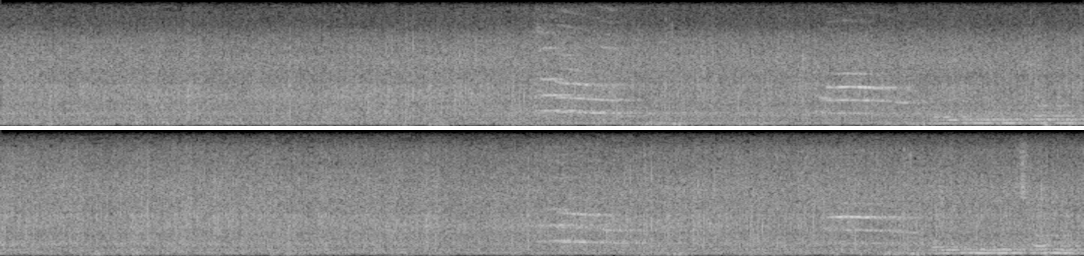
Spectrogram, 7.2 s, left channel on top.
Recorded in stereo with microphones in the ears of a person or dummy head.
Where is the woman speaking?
75° right (ahead or behind), 3 m.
